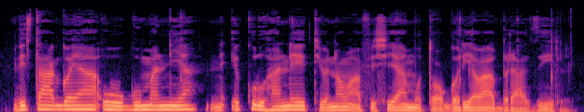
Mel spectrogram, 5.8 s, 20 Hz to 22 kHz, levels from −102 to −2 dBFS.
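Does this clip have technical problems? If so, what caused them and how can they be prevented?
No, there are no technical problems in this speech clip.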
